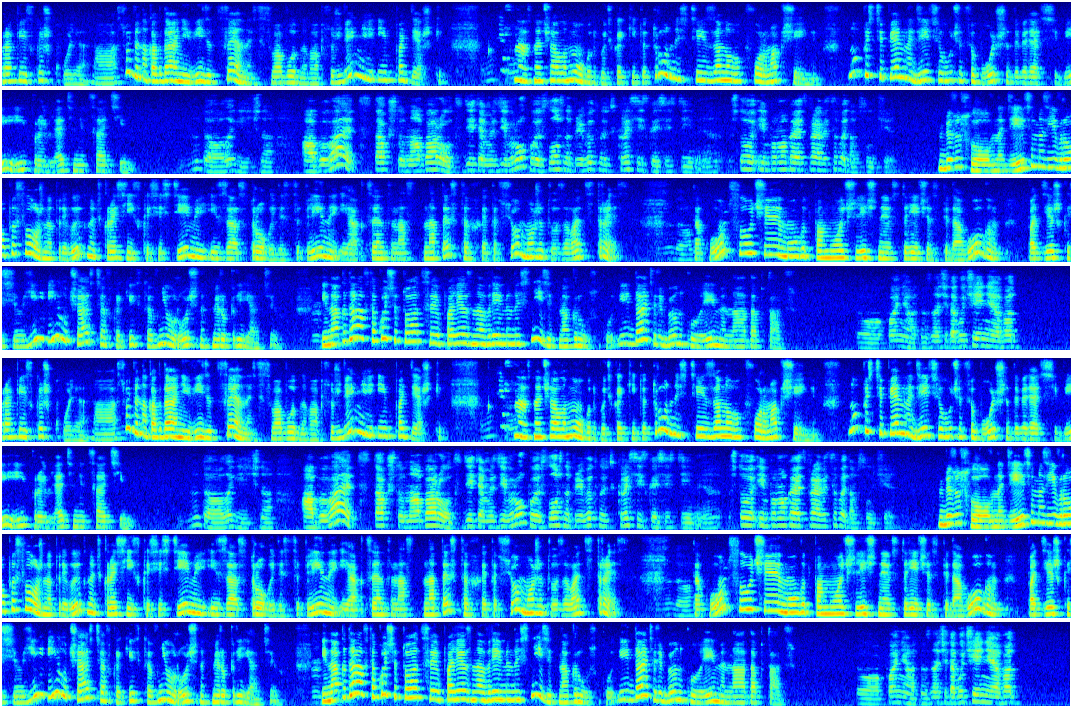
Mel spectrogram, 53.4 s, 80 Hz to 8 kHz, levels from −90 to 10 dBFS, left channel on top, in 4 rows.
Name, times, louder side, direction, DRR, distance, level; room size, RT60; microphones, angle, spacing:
voice 1, 0.0-5.9 6.2-15.0 25.1-34.4 34.8-35.0 35.4-49.8, right 2 dB, 25° right, 0.5 m, -30 dB
voice 2, 6.0-6.4 15.6-24.5 34.9-35.4 44.0-44.1 50.8-52.8, right 3 dB, 80° right, 1.0 m, -37 dB
5.7 x 2.7 x 3.0 m
head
